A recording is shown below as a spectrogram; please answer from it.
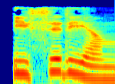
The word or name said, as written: aecidium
